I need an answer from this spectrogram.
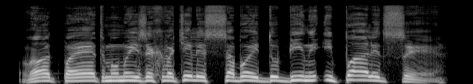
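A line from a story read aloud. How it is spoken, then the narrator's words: Growling. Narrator (Russian): прорычал Гробак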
